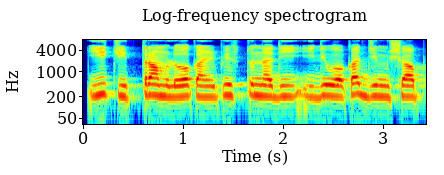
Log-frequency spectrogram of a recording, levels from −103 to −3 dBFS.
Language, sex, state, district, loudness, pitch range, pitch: Telugu, male, Telangana, Hyderabad, -18 LUFS, 200-220 Hz, 205 Hz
